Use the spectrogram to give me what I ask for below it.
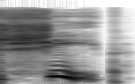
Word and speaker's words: sheep: For example, the word ship and sheep. They look similar but sound different. Ship has a short I sound and sheep has a long e sound.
